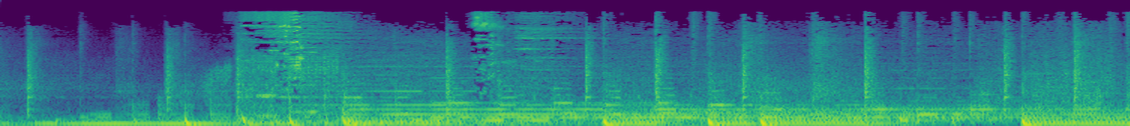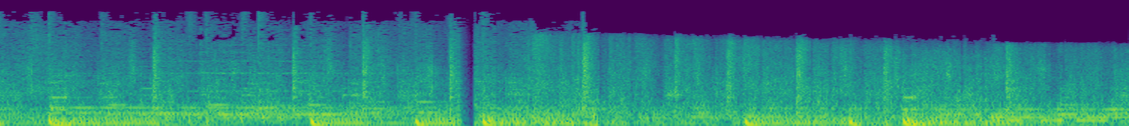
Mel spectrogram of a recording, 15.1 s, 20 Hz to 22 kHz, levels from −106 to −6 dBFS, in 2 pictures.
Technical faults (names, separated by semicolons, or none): call audio freeze; short concealed packet loss; call bitrate drop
